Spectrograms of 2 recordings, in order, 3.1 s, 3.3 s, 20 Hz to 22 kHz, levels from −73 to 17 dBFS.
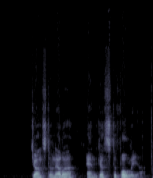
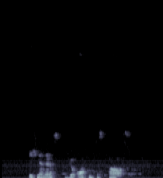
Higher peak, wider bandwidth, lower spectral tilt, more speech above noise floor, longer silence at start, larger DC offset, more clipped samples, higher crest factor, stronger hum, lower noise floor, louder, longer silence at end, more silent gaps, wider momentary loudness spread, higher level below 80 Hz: second, -6 dBFS vs -2 dBFS; first, 17 kHz vs 6 kHz; second, -5 dB/octave vs -9 dB/octave; first, 48 dB vs 37 dB; about the same, 0.6 s vs 0.55 s; neither; neither; about the same, 20 dB vs 20 dB; neither; first, -71 dBFS vs -57 dBFS; second, -24 LUFS vs -21 LUFS; second, 0.25 s vs 0.7 s; neither; second, 8 LU vs 11 LU; second, -60 dBFS vs -54 dBFS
